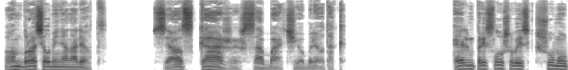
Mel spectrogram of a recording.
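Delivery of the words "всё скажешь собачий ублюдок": slow, low, menacing; slow menacing threat. Acted. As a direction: drag out the threat. Elm threatens captive.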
